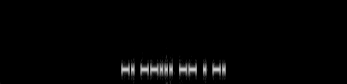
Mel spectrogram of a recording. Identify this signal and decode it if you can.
Morse code, heard as a keyed tone, about 46 wpm, 700 Hz. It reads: N7MEN
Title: USA Call Signs - 5 Characters - 2x Character Spacing - 50wpm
